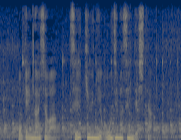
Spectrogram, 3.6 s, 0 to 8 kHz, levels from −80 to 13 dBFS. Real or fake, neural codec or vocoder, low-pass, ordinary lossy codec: real; none; none; none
